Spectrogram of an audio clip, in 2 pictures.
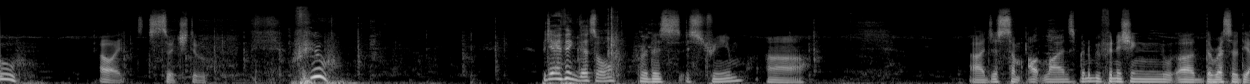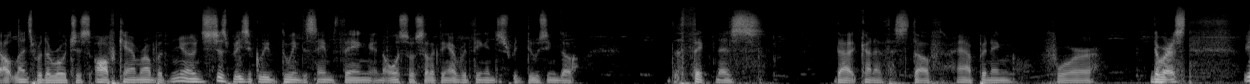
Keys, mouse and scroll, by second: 0.3 click, 2.3 ctrl+middle click, 3.4 Home, 5.6 ctrl+s, 7.9 ctrl+Tab, 8.4 click, 9.5 alt+a, 15.6 Tab, 16.2 a, 16.7 alt+s, 19.3 click, 19.8 alt+a, 20.0 Tab, 24.3 middle drag.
